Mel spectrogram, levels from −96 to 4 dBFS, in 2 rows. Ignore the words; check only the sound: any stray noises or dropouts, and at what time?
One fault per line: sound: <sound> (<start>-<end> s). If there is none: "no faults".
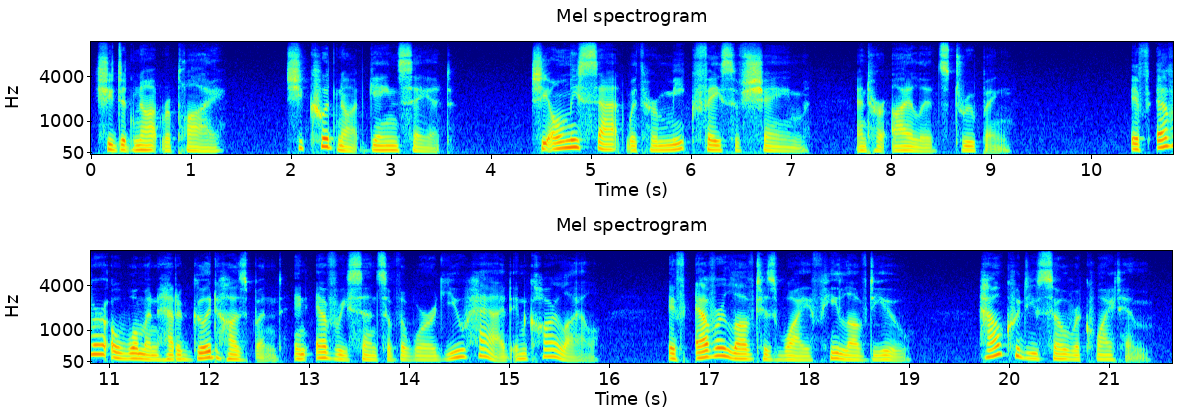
no faults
